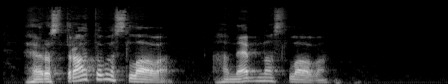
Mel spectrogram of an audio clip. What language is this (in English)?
Ukrainian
